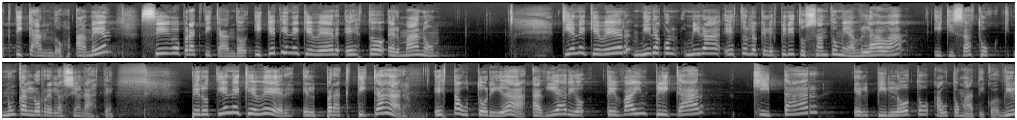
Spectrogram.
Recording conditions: large echoing room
